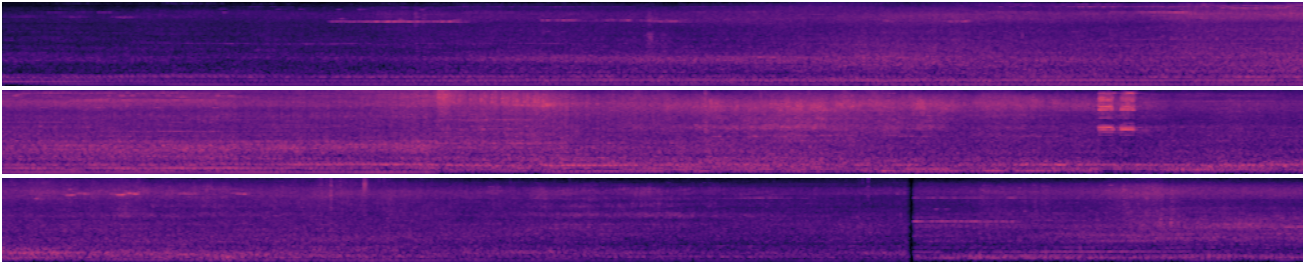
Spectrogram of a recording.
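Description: Heavy diesel trucks passing one after another: a steady engine drone that grows louder toward the middle and changes pitch about halfway through. Near the end it cuts to another truck's engine.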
